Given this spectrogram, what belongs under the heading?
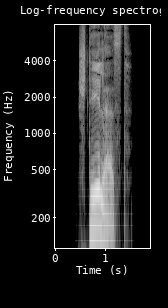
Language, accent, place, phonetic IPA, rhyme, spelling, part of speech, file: German, Germany, Berlin, [ˈʃteːləst], -eːləst, stehlest, verb, De-stehlest.ogg
- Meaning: second-person singular subjunctive I of stehlen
